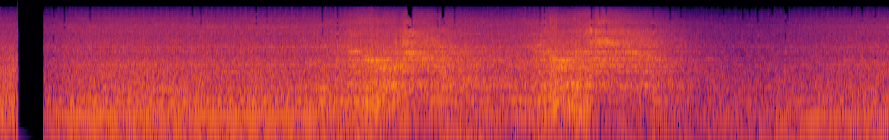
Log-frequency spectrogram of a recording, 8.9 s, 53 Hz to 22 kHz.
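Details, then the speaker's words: R32 Skyline RB25DE engine on new NP Boosted/Napol ignition coils and harness, after warming up a little: smooth idle, then two clean free revs rising and falling without stumbling or popping; normal revving. "so it revs up smoothly and everything."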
